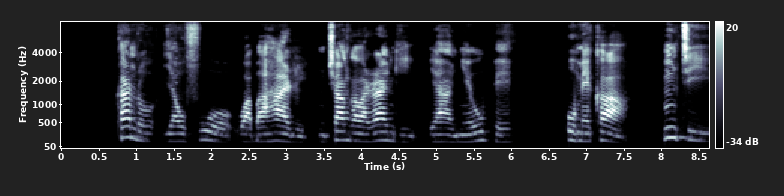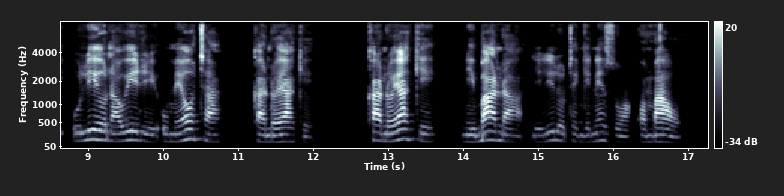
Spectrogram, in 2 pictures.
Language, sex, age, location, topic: Swahili, male, 18-24, Mombasa, agriculture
